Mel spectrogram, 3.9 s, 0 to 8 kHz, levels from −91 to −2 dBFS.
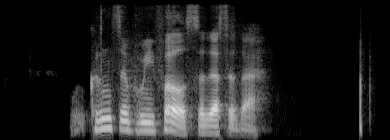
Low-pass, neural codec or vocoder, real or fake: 7.2 kHz; codec, 16 kHz, 1 kbps, X-Codec, HuBERT features, trained on LibriSpeech; fake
